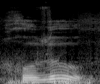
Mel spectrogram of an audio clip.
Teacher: خو پیش خو، منہ بھر کے پڑھنا ہے، دال واو پیش ذو، واو مدہ ہے، دال کو ایک الف کے برابر لمبا کریں گے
